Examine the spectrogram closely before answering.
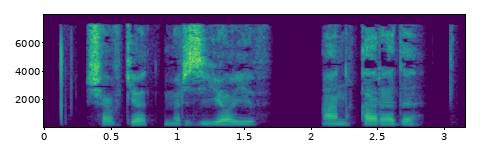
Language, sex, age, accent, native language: Uzbek, male, 18-24, Andijon, Uzbek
